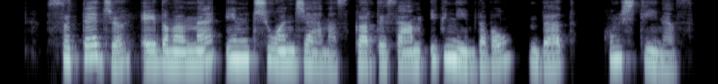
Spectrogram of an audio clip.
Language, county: Lithuanian, Šiauliai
